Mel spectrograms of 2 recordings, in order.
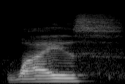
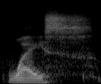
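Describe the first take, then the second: First: The name sounds like the English word wise. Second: The name does not sound like the word wise. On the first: This is how the speaker has always said it. "I've always pronounced it wise" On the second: This is how many other people say it. "a lot of people I know pronounce it Weiss"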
